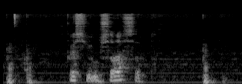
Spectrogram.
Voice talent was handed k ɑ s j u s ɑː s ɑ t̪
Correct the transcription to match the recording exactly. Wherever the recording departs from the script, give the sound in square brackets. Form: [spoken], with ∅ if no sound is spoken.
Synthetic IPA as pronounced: k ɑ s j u s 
